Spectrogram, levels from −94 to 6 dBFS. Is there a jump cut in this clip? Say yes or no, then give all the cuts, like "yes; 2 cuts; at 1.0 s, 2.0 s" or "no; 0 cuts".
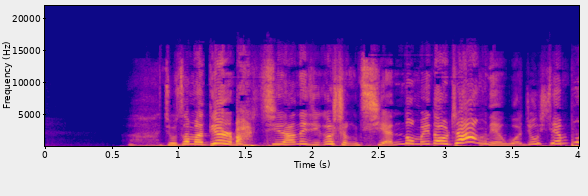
no; 0 cuts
